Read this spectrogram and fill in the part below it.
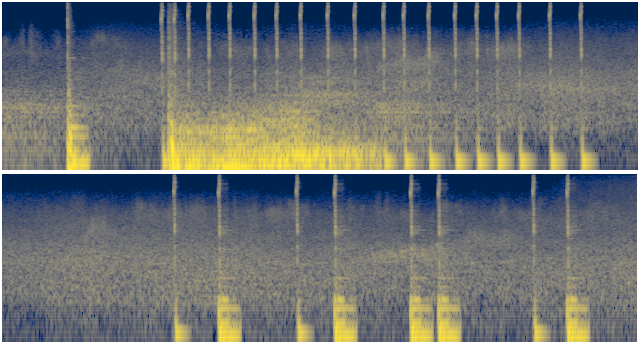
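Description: A game menu clicks with short, quick beeps as options change.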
